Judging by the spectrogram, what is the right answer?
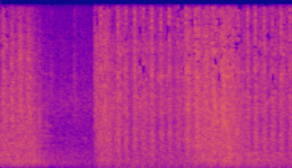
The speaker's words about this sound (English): Shot one. Suspect down, suspect down.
